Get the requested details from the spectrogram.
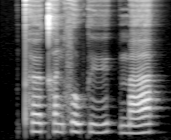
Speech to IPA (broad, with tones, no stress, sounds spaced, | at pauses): pʰ œː˧ kʰ ɐ˧ n f o˧ w k yː˨˧ | m aː˨˥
